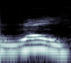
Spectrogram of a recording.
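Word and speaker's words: ら: This is R-A, pronounced like the R-A in Raymond. So it's a ray, innit? It's a ray. This is a ray sound.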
